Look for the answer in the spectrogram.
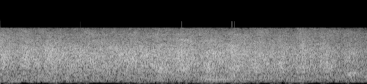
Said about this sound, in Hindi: हाँ, फिर से ताली बजाओ.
